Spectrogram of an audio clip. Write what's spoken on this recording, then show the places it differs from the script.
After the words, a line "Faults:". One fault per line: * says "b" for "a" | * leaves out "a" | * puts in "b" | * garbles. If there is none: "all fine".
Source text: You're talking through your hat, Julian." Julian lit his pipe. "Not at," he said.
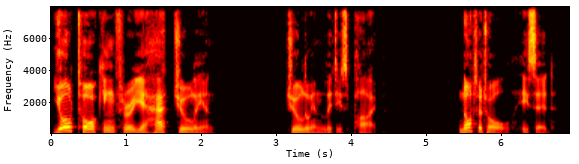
You're talking through your hat, Julian." Julian lit his pipe. "Not at all," he said.
Faults:
* puts in "all"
